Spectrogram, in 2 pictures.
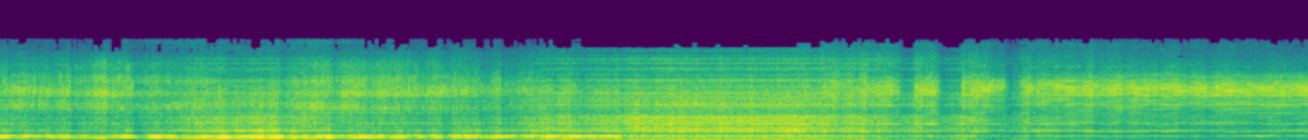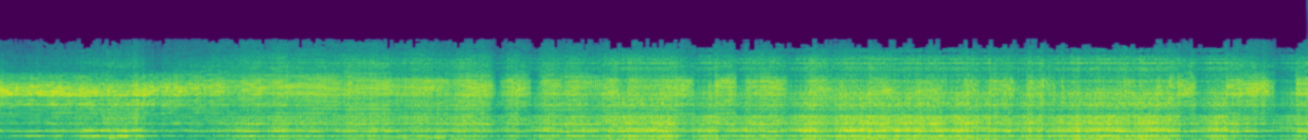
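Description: Sandpaper hisses against spinning hardwood on a lathe.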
